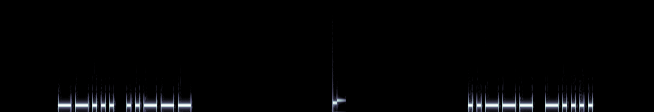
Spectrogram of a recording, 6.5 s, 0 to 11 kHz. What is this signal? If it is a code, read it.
Morse code, heard as a keyed tone, about 28 wpm, 700 Hz. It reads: 72 26
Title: Numbers - 2-Digit 28wpm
